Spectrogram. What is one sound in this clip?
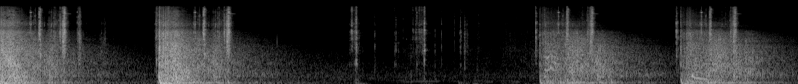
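A rifle fires single loud shots that echo off the hills.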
